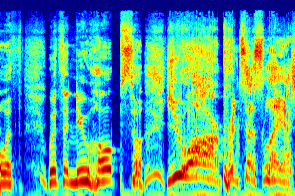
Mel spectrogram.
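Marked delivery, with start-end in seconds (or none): 1.7-2.9 slow, emphatic acted shout; hammed-up drilling command; mock shout. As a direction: boom it out slowly as a mock command. Acted shouted film-watching conditioning scene.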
